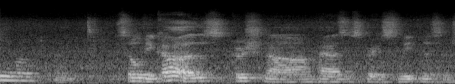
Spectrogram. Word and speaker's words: Krishna: The name Krishna is divided into two syllables, Krishna.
